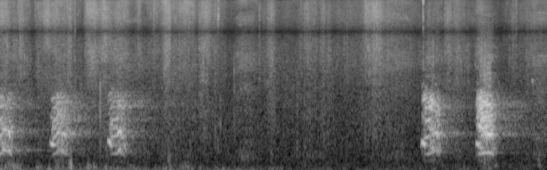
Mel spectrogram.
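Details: Twenty-two-month-old Garuo, tracking wild boar on a leash, barks three times in quick succession, pauses for a few seconds, then lets out two louder, sharper barks.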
